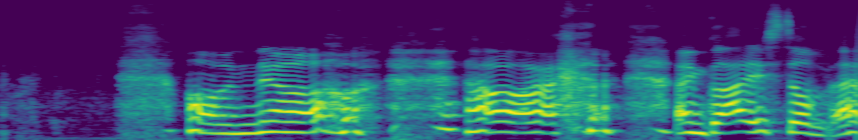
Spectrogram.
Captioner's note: laughs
